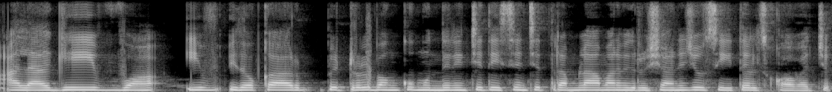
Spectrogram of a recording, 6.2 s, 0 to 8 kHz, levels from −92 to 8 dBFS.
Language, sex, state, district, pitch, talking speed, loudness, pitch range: Telugu, female, Andhra Pradesh, Krishna, 200 Hz, 180 wpm, -13 LUFS, 195-210 Hz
